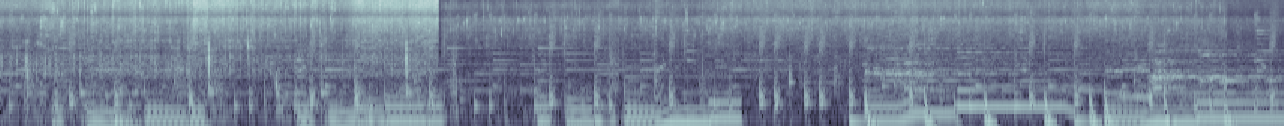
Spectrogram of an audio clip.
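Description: Diced onion and tomato sizzling and crackling in hot oil in a pot. The sizzle is loudest for about the first four seconds, then drops to a quieter bubbling fry.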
